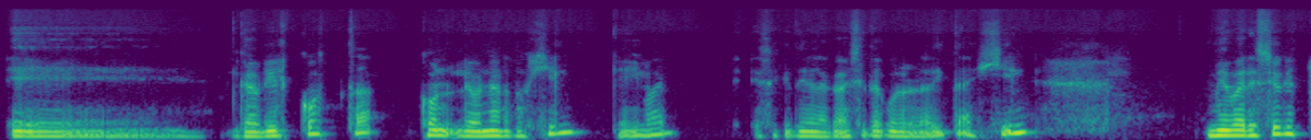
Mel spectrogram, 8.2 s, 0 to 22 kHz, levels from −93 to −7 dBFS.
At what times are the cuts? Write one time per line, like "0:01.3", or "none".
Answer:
0:01.3
0:03.7
0:04.0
